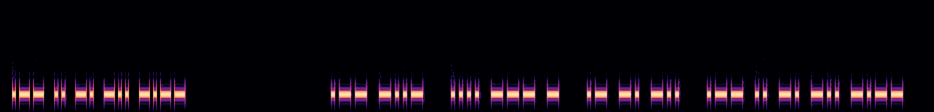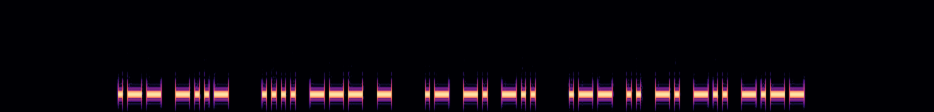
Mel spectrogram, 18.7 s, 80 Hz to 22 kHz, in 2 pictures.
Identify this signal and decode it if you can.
Morse code, heard as a keyed tone, about 30 wpm, 700 Hz. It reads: WINDY WX HOT AND WINDY WX HOT AND WINDY
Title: Speed-Racing Common QSO Phrases Encore - 25wpm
